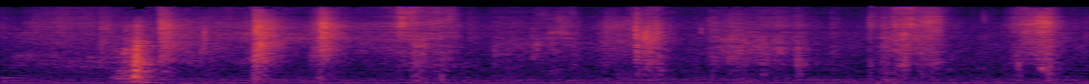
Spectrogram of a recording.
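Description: Close-up eating sounds: short wet bites, chews and mouth smacks at irregular intervals, the loudest under a second in, as a man eats a pizza hot dog. A steady low hum runs underneath.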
